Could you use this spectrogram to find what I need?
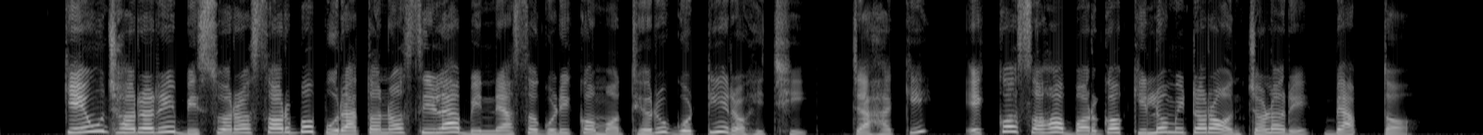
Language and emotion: Odia, neutral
